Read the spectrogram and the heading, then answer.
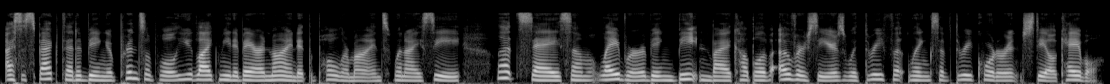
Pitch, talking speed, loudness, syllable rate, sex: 200 Hz, 225 wpm, -19 LUFS, 5.3 syllables/s, female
